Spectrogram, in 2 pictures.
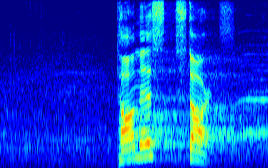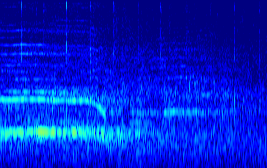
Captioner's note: audience cheers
